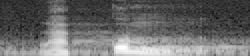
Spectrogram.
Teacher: ada mim sukun bertemu Hamzah namanya Izhar Syafawi kita baca jelas tanpa mendengung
